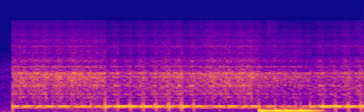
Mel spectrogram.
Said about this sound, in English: But here's a song that I was just like, I was frying after acid and I made this song. But listen to this and let me know what you think about it.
